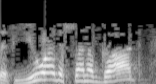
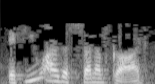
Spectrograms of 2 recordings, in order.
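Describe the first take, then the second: First: "If you are the Son of God" higher, rising into a question; pointed questioning echo. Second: Said in the usual way. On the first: Acted. Preacher stops to question the mockers' words, pointed rising echo. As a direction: query it pointedly, lifting to a rise on "God". Stops reading to query the verse.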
